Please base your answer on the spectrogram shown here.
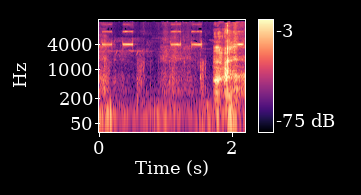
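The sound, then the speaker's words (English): A phone's notification pings repeat as several short, high, thin beeps spaced irregularly over a faint background hiss. “you're hearing some pinging happening on my phone, by the way, because I'm recording this with my phone.”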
